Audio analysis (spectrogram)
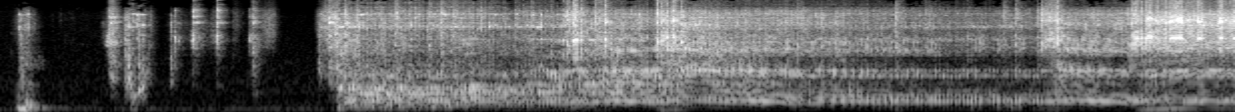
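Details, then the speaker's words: Homelite Super XL chainsaw starts, then pops and stumbles as it revs, cutting in and out at high rpm before a strained scream; weak spark from a failing ignition condenser is suspected. "did you guys hear that popping and banging and everything else there's an ignition problem in this saw and with where it's cutting in and out at the RPM level I'm going to take a wild guess that has got a condenser that's going bad"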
